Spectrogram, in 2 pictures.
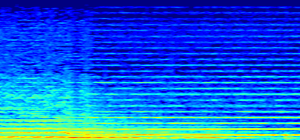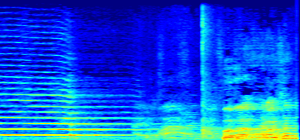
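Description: Electronic keyboard playing the closing chord of a slow ballad: the bass drops out about a second in, and a high held note fades away about four seconds in. A man's voice begins near the end.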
